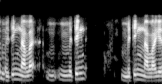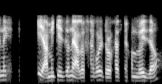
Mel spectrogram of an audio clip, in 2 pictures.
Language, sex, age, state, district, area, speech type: Assamese, male, 45-60, Assam, Goalpara, rural, conversation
